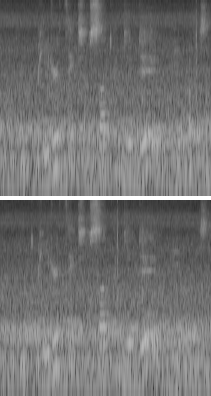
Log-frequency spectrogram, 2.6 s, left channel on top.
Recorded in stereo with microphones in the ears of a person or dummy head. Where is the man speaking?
Centre (ahead or behind), 0.8 m; by 2.5 s 5° left (ahead or behind), 4 m.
